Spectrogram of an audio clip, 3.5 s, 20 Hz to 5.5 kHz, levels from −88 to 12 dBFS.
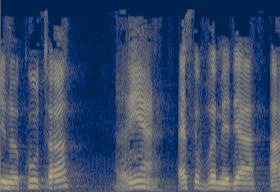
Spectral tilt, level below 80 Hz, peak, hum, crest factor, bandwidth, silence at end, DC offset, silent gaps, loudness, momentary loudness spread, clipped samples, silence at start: -7 dB/octave; -60 dBFS; -6 dBFS; none; 18 dB; 5.4 kHz; 0 s; under 0.1%; none; -24 LUFS; 7 LU; under 0.1%; 0 s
